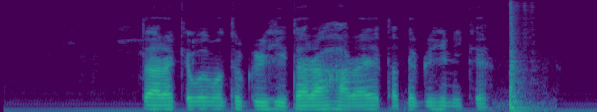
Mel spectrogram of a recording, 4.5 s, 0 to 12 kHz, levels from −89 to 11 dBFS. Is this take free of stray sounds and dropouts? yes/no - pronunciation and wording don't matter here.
no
